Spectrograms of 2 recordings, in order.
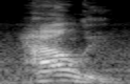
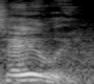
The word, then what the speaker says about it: Hallie: Not really relevant, but by the way, my name is pronounced Haley. Oh, Hallie. Oh, really? Sorry about that, Hallie. I thought it was Haley. But there's no I, so why the heck would it be Haley? Hallie, duh.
